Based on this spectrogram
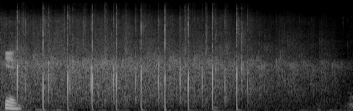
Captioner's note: applause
